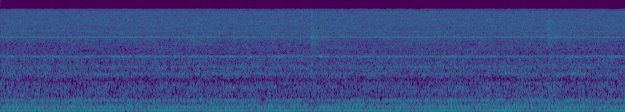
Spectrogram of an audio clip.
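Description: Faint, steady room tone with a low electrical hum and a few thin steady tones; nothing starts or stops.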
